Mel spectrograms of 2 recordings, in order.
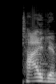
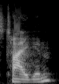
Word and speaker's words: Teigen: Teigen, actually. She's corrected everybody on how to say her last name. It's Teigen.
